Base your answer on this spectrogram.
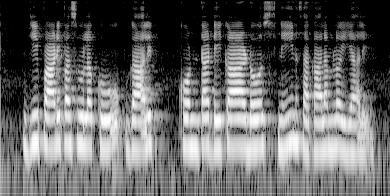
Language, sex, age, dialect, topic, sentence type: Telugu, female, 25-30, Telangana, agriculture, statement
